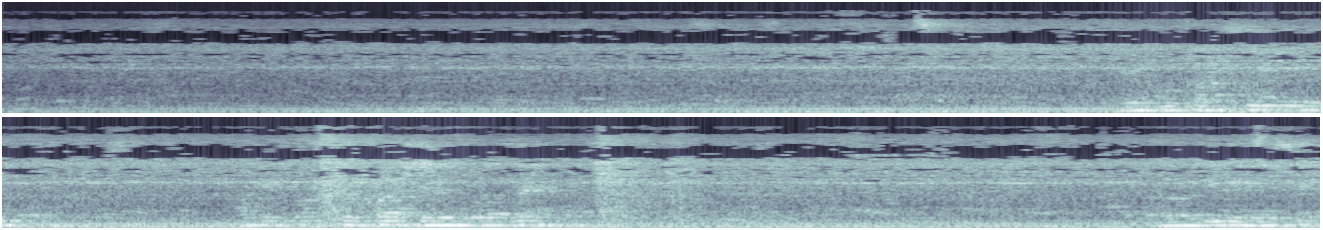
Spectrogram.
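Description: An electric guitar plays a few notes.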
